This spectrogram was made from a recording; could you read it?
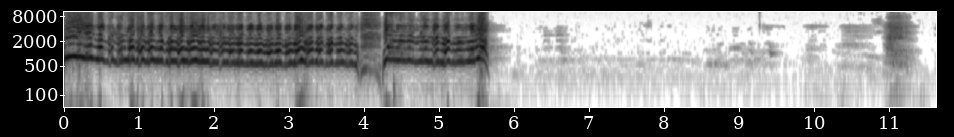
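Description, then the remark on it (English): A voice imitates an unhappy mother as a frantic, upset chicken that has lost all its eggs, a rapid run of high, harmonic clucks and squawks for about five seconds, broken by a sharp gasp, then silence and a brief faint breath. “No, she sounded a bit like a chicken who had lost all their eggs.”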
